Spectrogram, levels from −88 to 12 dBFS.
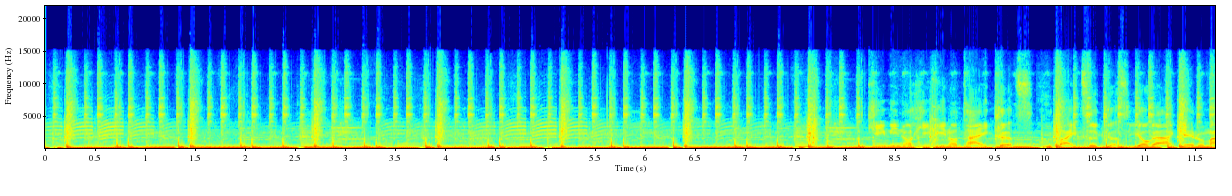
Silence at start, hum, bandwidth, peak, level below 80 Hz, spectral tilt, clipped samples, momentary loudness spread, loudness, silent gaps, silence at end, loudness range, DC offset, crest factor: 0 s; none; 15 kHz; 0 dBFS; -10 dBFS; -5.5 dB/octave; 1%; 2 LU; -9 LUFS; none; 0 s; 1 LU; under 0.1%; 6 dB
